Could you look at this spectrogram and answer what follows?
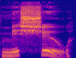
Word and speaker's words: miss you: So miss you sounds like miss shoe.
